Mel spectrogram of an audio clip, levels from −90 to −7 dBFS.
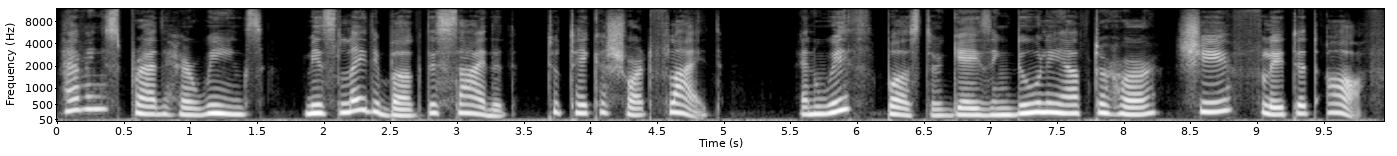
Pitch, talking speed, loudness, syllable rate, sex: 240 Hz, 135 wpm, -16 LUFS, 3.8 syllables/s, female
